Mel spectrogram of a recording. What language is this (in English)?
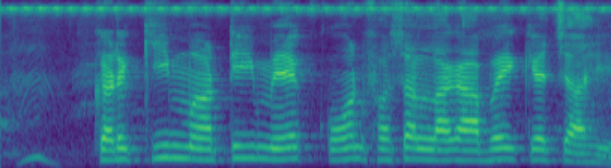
Maithili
